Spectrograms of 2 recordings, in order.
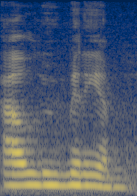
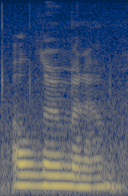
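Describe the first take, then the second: First: It is said with five syllables, alu-mi-ni-um. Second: It is said with four syllables, alu-mi-num.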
